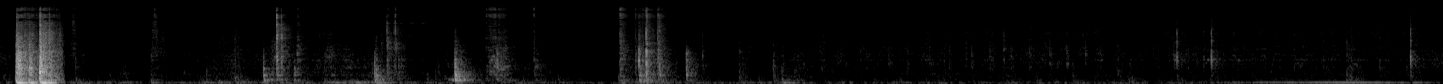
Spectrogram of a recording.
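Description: A sharp knock, then several more knocks and rustles as things are handled and set down on the table. After that, a small iron rubs faintly back and forth over quilting fabric on a wool pressing mat.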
